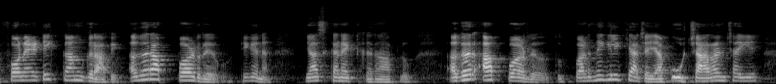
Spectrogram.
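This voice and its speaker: A male teacher giving an exam-prep lecture, reading English points slowly and then explaining them with frequent checks with his students. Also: fairly high pitch, a bit bright.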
